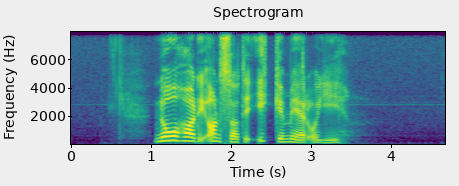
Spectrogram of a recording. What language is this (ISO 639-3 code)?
nor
